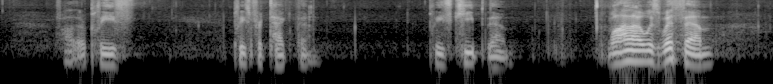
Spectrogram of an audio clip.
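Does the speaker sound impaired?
No.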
